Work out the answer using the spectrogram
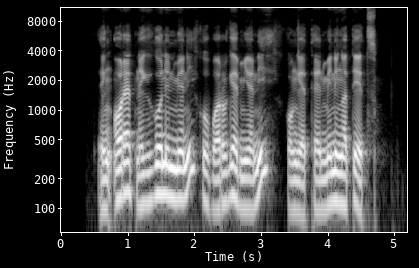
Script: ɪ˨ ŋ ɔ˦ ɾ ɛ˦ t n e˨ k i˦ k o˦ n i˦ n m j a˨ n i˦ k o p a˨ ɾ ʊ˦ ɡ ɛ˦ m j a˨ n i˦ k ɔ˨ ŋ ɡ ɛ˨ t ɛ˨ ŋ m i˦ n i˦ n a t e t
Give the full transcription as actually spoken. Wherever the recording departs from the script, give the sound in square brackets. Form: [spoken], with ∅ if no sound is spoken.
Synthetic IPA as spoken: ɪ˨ ŋ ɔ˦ ɾ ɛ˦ t n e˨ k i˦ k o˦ n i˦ n m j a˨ n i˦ k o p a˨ ɾ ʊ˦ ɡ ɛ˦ m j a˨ n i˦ k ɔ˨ ŋ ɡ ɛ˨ t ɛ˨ [n] m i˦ n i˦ [ŋ] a t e t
